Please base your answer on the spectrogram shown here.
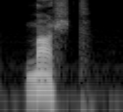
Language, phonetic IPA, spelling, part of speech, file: Polish, [maʃt], maszt, noun, Pl-maszt.ogg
